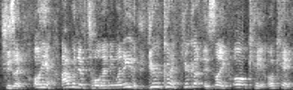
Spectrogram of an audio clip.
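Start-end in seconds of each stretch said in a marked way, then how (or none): 0.4-2.7 wired, manic, way-too-eager, hyper gushing chatter. Retelling how Tiffany reassured Liana: imitating Tiffany, overly hyper. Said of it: "stop saying it like you're on meth".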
